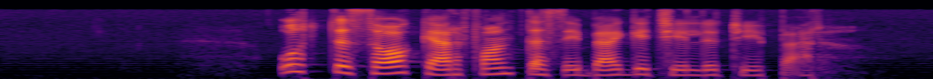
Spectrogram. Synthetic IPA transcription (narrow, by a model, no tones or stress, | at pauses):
ɔt̪əsɑːkəɾfɑnt̪əsiːbɛɡəc͡çɪld̪ət̪ʰyːpə̰ɾ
